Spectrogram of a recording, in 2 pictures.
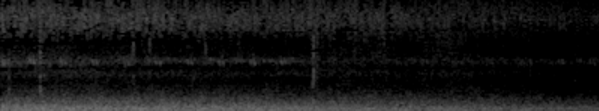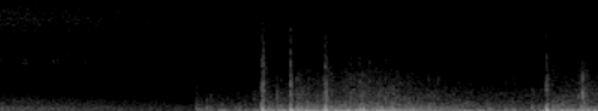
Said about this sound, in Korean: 차창 밖으로는 슈쾅쾅쾅 요란한 폭죽 소리가 끝도 없이 울려 퍼졌다.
